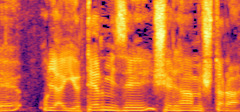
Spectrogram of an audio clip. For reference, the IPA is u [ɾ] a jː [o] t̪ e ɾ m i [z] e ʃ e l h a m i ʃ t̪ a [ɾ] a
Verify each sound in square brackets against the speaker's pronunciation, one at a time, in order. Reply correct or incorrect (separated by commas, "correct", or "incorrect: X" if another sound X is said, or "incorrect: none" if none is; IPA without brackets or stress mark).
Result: incorrect: l, correct, correct, correct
